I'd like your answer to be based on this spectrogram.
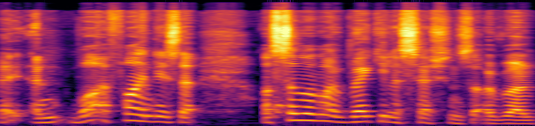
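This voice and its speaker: A man talks with an English Midlands accent. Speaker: tech tutorial presenter. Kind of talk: tutorial. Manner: casual, many fillers and restarts.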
